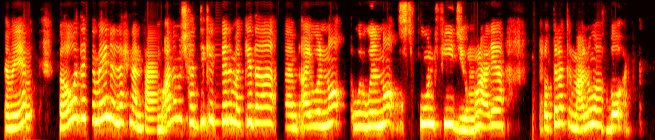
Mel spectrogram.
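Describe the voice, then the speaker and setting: An Egyptian woman who teaches English talks fast in a high voice, with the highs cut off, and an Egyptian Arabic accent while giving an online course orientation. She's lively, quotes students in animated voices, and switches into English phrases.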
